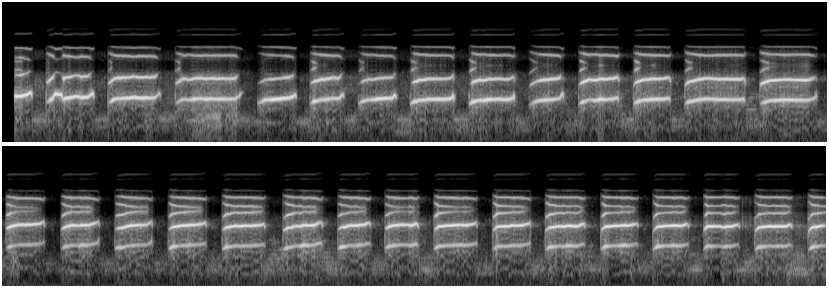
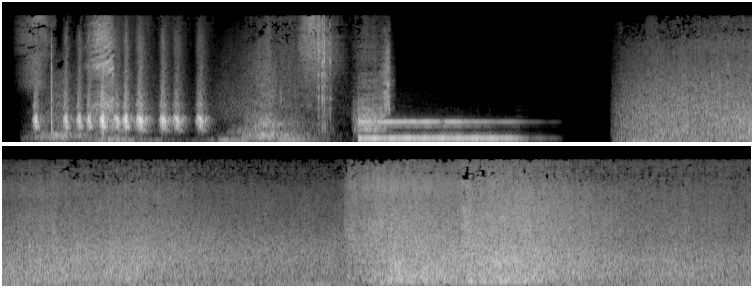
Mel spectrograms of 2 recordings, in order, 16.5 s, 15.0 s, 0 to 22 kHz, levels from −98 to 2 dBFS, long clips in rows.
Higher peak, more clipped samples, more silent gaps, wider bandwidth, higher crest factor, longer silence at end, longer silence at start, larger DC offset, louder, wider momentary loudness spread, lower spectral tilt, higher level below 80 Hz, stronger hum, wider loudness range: about the same, -2 dBFS vs -4 dBFS; neither; second, none vs 5.61-6.08 s; second, 7.2 kHz vs 15.5 kHz; second, 12 dB vs 22 dB; about the same, 0 s vs 0 s; about the same, 0.1 s vs 0.2 s; neither; first, -12 LUFS vs -26 LUFS; second, 4 LU vs 16 LU; second, 4 dB/octave vs -3.5 dB/octave; second, -78 dBFS vs -38 dBFS; neither; second, 2 LU vs 11 LU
